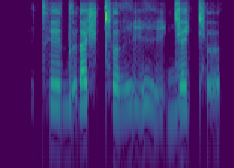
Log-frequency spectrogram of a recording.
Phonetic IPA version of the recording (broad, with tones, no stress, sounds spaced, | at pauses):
t̪ʰ e˧ d̪ ə̰˧ ɾ a˦ ʃ cʰ ə˨ ɦ ḭ˦ ɦ ḭ˨ ɟ ɛ˦ cʰ ə̰˨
